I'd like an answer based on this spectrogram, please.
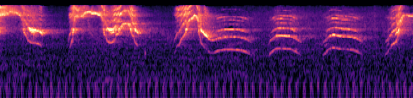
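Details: Infant monkey Santo wails on a tree branch, his mother Sara unable to care for him; a burst of rapid shrill screeches gives way to three repeated arched, whining cries.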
